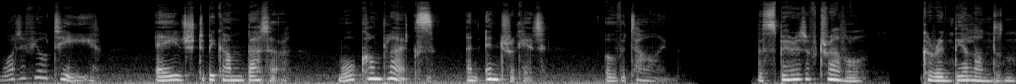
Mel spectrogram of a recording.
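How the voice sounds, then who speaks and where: Speaking in a British accent, a woman has a dark, mellow, somewhat breathy tone at a medium pitch with lively intonation. Her pace is fairly slow, with long, frequent pauses and big swings in loudness. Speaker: voice actor. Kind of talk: luxury retail ad read.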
